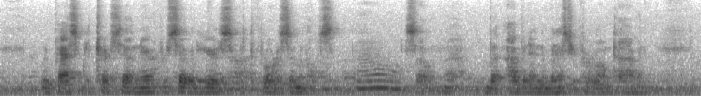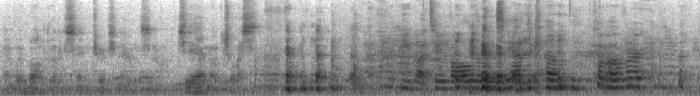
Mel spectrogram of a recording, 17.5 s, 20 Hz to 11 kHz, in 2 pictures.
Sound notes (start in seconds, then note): 12.0 laughs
